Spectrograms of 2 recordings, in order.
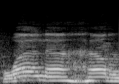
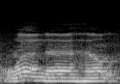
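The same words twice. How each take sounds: No difference in how they are said.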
